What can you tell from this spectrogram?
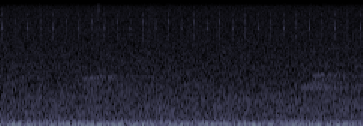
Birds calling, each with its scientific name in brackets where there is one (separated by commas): Red-bellied Woodpecker (Melanerpes carolinus)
